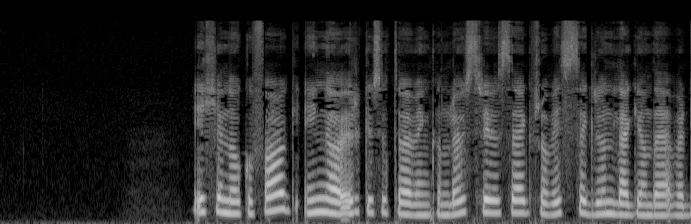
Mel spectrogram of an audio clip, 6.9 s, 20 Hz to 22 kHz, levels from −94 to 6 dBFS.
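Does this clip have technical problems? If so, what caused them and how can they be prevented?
Yes. Throughout the speech, the treble sounds bright but synthetic, with gritty, metallic s sounds and nothing above about 14.9 kHz. This is likely HE-AAC compression at a rate that fits roughly 20 kbps. The codec encodes only the lower band and rebuilds the top by copying it upward, so harmonics don't line up. A plain low-pass filter would instead leave the top dull. Encoding at a higher bitrate with standard AAC prevents this.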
